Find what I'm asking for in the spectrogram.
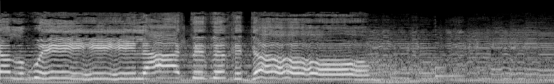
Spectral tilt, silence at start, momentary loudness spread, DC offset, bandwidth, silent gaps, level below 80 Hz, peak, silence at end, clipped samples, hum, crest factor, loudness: -3.5 dB/octave; 0 s; 12 LU; under 0.1%; 12.5 kHz; none; -50 dBFS; 0 dBFS; 0 s; under 0.1%; none; 12 dB; -12 LUFS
